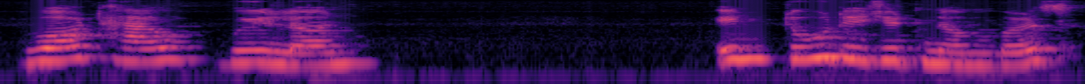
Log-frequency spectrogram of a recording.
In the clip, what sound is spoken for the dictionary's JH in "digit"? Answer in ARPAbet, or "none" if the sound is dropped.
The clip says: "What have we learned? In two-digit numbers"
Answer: JH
